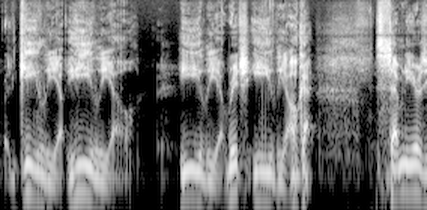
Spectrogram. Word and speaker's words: Giglio: So beforehand, I'll go over the name pronunciation. And this one wasn't good. But Rich Giglio. Giglio.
